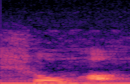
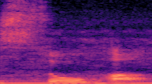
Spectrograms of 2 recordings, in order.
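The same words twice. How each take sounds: First: It begins with an sh sound, tongue at palate. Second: It begins with an s sound, tongue at teeth. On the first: The speaker calls it right. "ये है शोभा" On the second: The speaker calls it wrong. "ना कि शोभा"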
